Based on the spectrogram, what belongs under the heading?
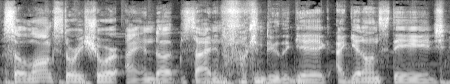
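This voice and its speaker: A young man with a lowish voice, chatting on a podcast in a loose, swear-heavy style. He tells his stories with animated energy and drifts from anecdote into practical advice. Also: moderate pace, faint music behind. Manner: casual, profane, animated storytelling. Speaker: podcast host. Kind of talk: casual podcast chat.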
